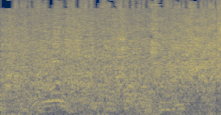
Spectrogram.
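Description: A loud, dense rush of noise from an edited sound effect, with wavering voice-like tones underneath it.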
